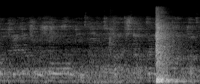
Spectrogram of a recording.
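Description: Football match broadcast playing from a TV, with faint commentary and crowd sound, cut by a single sharp thump near the end.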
